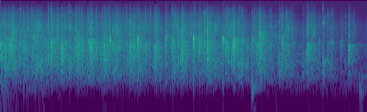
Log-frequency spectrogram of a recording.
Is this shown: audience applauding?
yes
